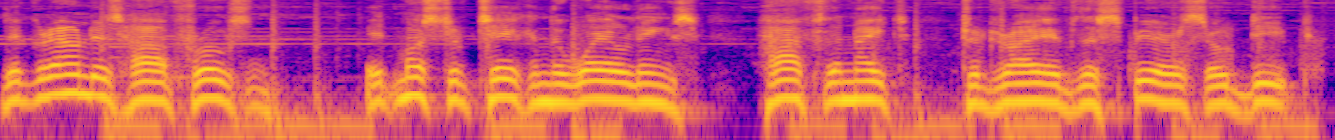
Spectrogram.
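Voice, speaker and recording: A man's voice: on the high side, unhurried, faint music behind. A man reading an audiobook, voicing a solemn, worried officer of a sworn brotherhood.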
